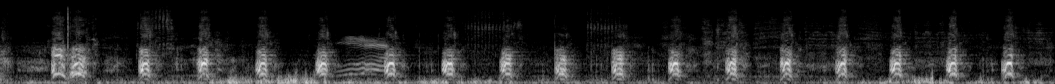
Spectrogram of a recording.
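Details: Yukon vom Patiala, a German Shepherd in Schutzhund IPO protection training with a decoy ahead of a trial, delivers a rhythmic series of forceful barks near twice per second, briefly broken by a whining, wavering sound.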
